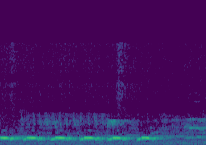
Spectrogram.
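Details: Local wild zebra dove with an unusual rhythm, its song used to stir rivals into singing: a steady string of about six soft, rounded cooing pulses.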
